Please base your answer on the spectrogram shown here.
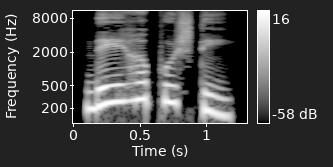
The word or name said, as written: ದೇಹಪುಷ್ಟಿ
